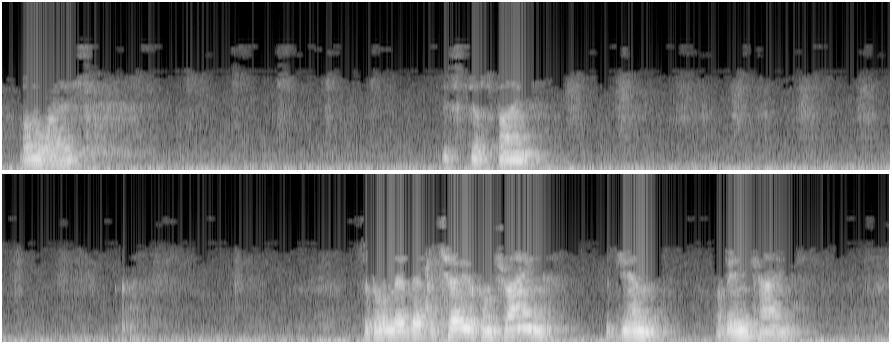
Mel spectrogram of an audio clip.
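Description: A man talks close by in a small echoing room.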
